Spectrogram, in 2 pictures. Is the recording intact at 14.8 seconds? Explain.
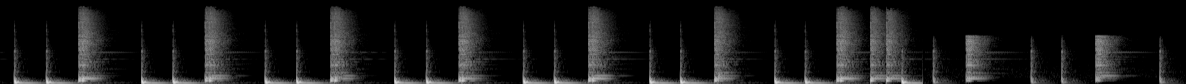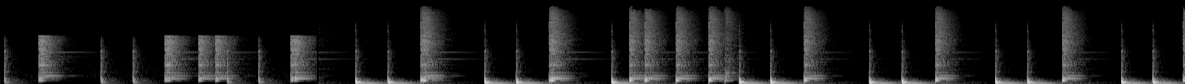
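No. From 9.23 to 15.05 s the music turns dull and boxy, with nothing above 3.8 kHz. It is a few decibels quieter, with new background noise far below it. A 20 ms gap marks the change. The input likely switched to a poorer device.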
